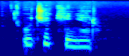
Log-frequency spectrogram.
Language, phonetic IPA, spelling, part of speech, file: Polish, [ˌut͡ɕɛ̇ˈcĩɲɛr], uciekinier, noun, LL-Q809 (pol)-uciekinier.wav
